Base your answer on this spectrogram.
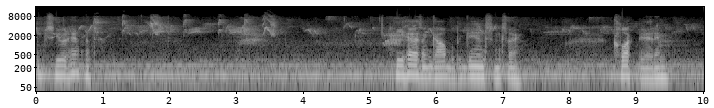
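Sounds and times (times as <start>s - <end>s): songbirds chirping: 0.0s - 10.0s
steady low hum: 0.0s - 10.0s.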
